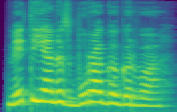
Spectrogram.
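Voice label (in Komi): ме тіянӧс бура гӧгӧрвоа, Komi, female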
